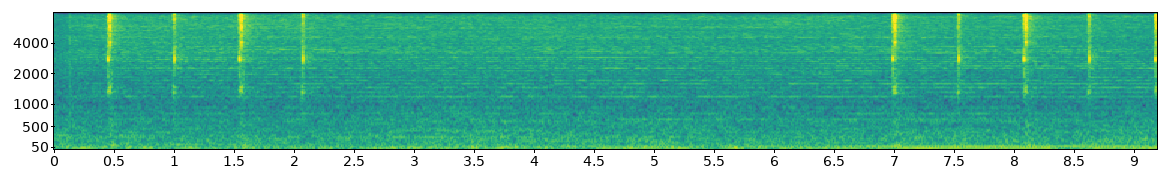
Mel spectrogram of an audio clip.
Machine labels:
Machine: valve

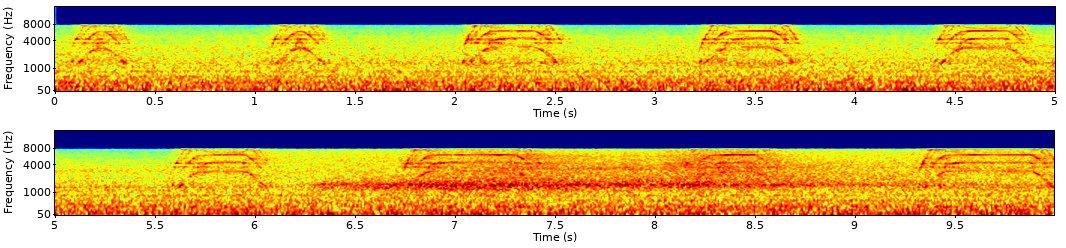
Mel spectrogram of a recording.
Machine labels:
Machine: slide rail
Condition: normal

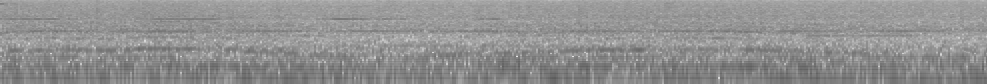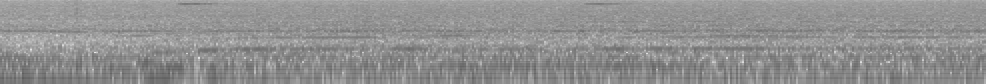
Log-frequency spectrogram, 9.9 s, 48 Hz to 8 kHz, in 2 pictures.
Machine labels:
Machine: slide rail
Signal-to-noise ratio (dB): -6 dB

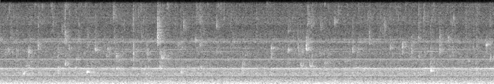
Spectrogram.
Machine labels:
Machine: pump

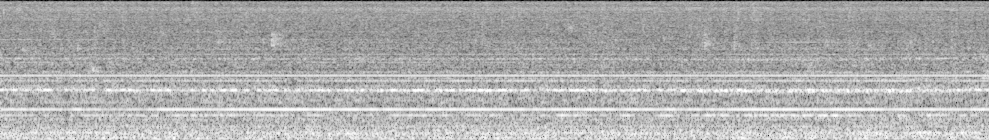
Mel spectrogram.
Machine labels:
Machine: pump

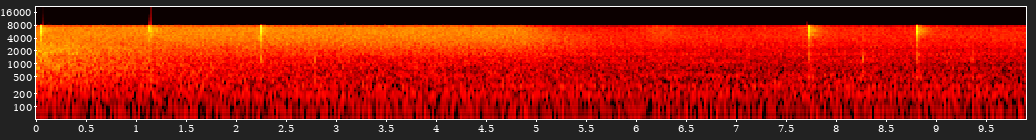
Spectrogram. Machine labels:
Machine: valve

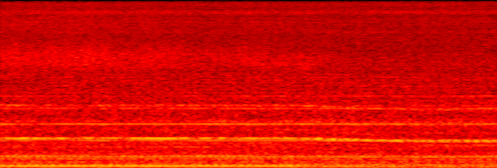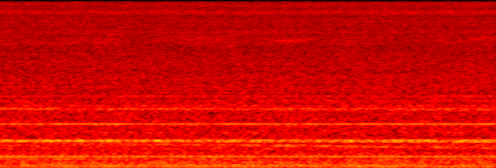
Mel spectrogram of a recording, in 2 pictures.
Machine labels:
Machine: fan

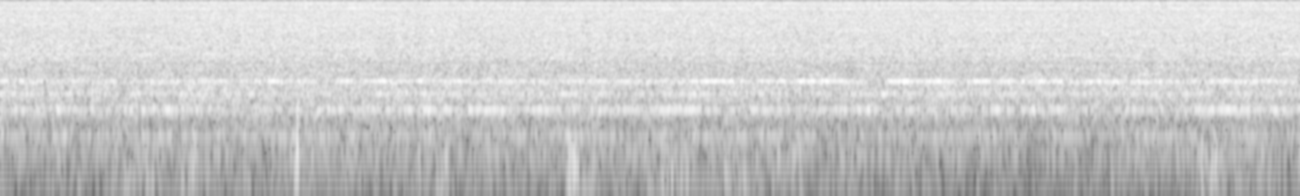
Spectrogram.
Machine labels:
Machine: fan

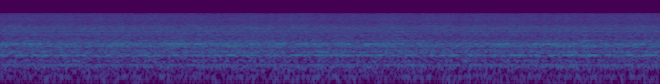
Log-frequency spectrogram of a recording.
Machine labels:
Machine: fan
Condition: normal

